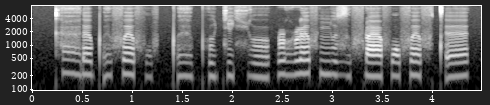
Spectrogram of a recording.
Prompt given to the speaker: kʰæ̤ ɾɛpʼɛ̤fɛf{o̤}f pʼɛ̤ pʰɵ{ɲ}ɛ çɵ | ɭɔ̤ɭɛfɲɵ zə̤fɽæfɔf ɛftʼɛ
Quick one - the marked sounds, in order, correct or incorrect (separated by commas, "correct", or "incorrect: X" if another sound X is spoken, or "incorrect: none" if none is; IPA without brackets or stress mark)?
incorrect: ɔ̤, incorrect: c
